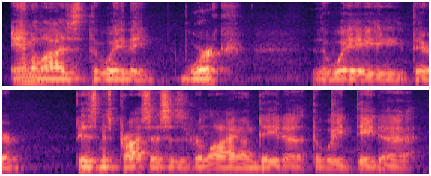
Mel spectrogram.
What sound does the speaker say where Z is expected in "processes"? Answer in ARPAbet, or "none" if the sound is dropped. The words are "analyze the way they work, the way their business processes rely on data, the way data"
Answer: Z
